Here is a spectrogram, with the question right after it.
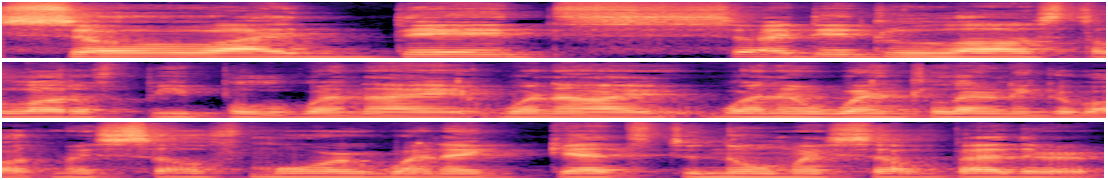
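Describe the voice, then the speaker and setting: A man with a Croatian accent, medium pitch and monotone, flat intonation, at a moderate pace with hardly any pauses, over noticeable background noise. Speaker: influencer and author. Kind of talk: casual Q&A monologue. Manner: hesitant with many fillers and repetitions.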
